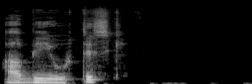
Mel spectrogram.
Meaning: abiotic (nonliving, inanimate, characterised by the absence of life)
- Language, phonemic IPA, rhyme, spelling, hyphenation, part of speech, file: Norwegian Bokmål, /ɑːbɪˈuːtɪsk/, -ɪsk, abiotisk, a‧bi‧o‧tisk, adjective, NB - Pronunciation of Norwegian Bokmål «abiotisk».ogg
